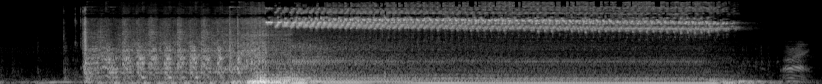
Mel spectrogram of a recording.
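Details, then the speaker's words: Mazda Miata after the no-start main relay was pulled and checked for overheating: brief cranking, then it fires cleanly and settles into a steady, even idle before shutting off. Normal start. "So, it starts. Okay. So, if you've got a car that you're driving along and it dies and you don't and you can't get it started, I'd be looking at that."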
